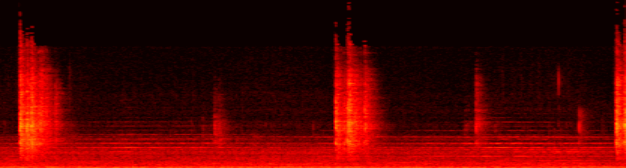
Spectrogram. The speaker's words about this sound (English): Zach rolled the dice four times and then didn't say anything.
